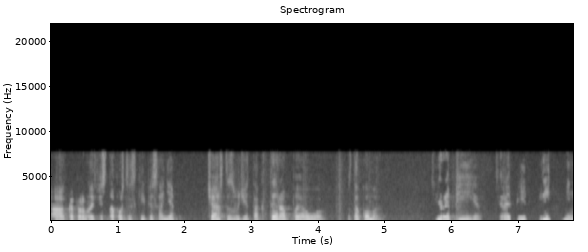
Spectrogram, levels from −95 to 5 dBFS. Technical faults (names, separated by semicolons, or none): speech suppressed in double talk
